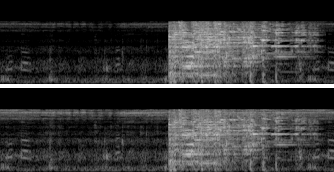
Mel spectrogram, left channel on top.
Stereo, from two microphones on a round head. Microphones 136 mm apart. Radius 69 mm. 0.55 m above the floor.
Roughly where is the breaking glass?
Centre.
